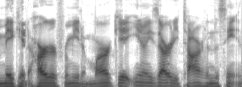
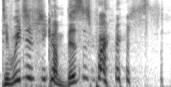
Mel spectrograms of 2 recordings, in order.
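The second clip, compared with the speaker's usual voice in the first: very high, laughing squeal of delight; high giddy laughing question; giddy movie quote; 6 dB louder than usual. Retold or imitated. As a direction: ham up the Step Brothers joy. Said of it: "Step Brothers, get the reference".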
